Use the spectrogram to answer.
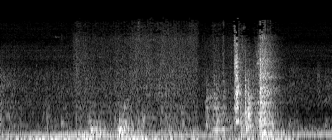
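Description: A window being closed, heard as a few short knocking and scraping bursts near the end over a steady low hum.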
